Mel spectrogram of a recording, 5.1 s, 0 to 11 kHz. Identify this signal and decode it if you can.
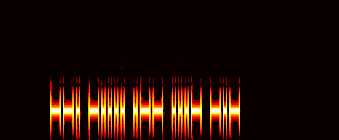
Morse code, heard as a keyed tone, about 25 wpm, 700 Hz. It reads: G6WVK
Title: DXCC-100 Call Signs - 5 Characters - Repeated 3x - 25wpm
